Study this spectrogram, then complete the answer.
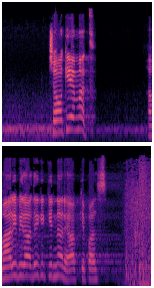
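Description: A woman speaks forcefully and loudly, close by.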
